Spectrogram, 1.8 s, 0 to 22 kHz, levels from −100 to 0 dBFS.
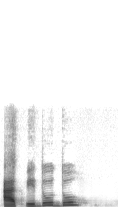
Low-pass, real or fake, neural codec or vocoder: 10.8 kHz; fake; codec, 24 kHz, 0.9 kbps, DualCodec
